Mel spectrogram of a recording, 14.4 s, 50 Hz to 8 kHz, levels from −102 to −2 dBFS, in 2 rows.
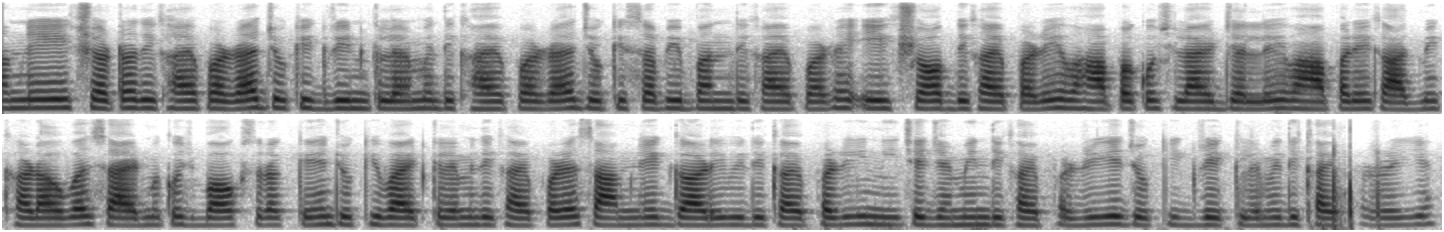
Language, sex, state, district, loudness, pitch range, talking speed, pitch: Hindi, female, Bihar, Jamui, -20 LUFS, 195-210 Hz, 335 wpm, 200 Hz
